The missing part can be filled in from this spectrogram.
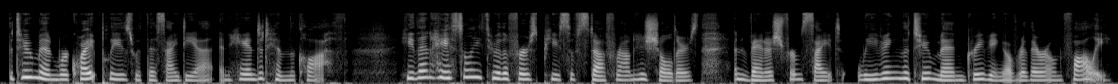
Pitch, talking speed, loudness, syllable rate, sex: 225 Hz, 210 wpm, -21 LUFS, 5.4 syllables/s, female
